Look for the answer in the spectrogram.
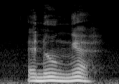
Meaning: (adjective) definite natural masculine singular of ung; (noun) 1. a young, a baby (offspring of animals) 2. a young, a baby (offspring of animals): a cub 3. a kid, a child
- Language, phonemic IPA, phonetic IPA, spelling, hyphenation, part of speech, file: Swedish, /²ˈɵŋːɛ/, [ˈɵ̌ŋːɛ], unge, ung‧e, adjective / noun, Sv-unge.ogg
